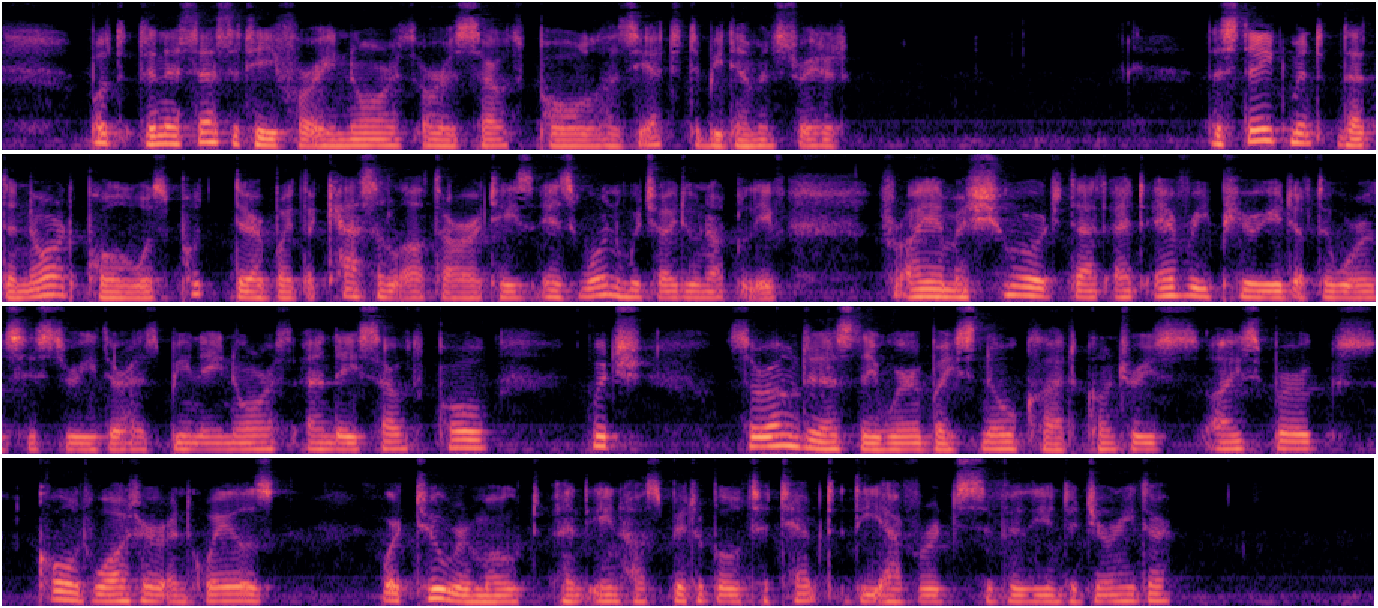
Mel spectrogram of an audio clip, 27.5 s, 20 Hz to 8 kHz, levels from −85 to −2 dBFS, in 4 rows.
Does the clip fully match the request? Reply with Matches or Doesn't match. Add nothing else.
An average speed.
Matches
